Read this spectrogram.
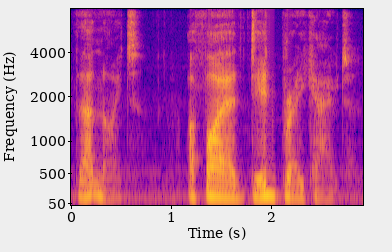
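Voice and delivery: ordinary talk, nothing marked

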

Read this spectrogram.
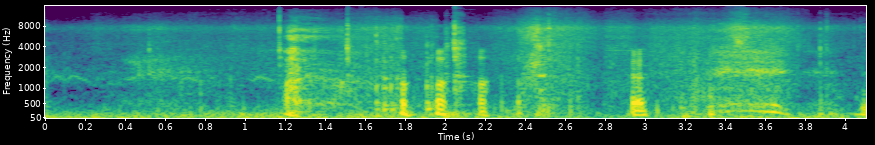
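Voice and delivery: long, soft, airy laughter; helpless laughing fit; disbelieving laugh. Real, not acted. Angler netting thick bluegills, laughing in disbelief. Laughs over huge fish.

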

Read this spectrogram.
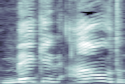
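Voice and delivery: very slow phrase; slow model phrase; slow teaching read. Shown as a demonstration. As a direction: stretch every word. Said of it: "なんとか外に出る".

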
